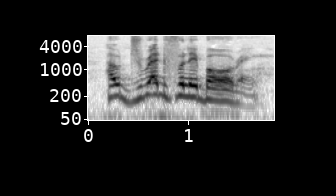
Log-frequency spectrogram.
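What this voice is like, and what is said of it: Put-on British accent. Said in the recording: “he's British, maybe you know, so it kind of sounded like this ... that's my best British accent”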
